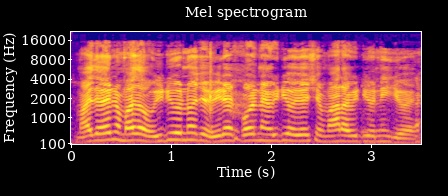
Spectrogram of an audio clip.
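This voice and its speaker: Talking rapid-fire in a high-pitched voice, a young man strolls along a riverfront for a casual vlog, with a little hiss or hum in the background. He chats, teases the friend filming him on a phone, and addresses viewers directly.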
